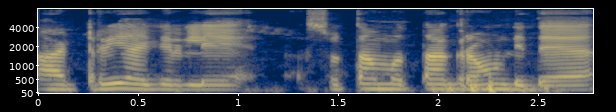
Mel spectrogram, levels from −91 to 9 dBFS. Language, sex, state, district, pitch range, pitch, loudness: Kannada, male, Karnataka, Dharwad, 160-175 Hz, 165 Hz, -16 LUFS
